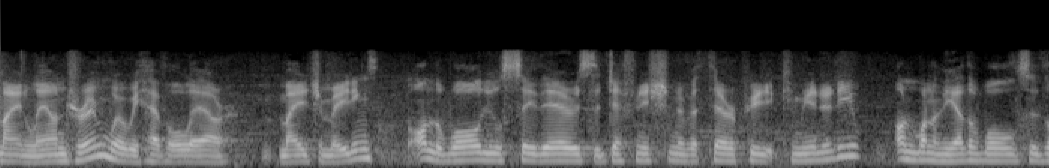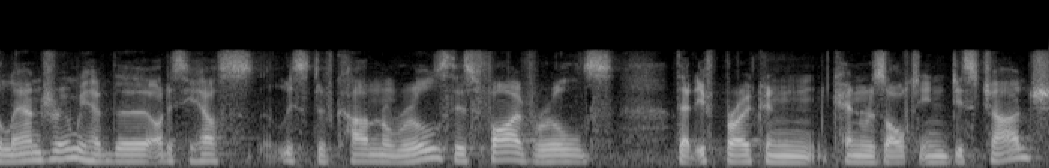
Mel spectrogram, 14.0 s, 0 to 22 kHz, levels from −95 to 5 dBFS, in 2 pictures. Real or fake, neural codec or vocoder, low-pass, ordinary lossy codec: real; none; 7.2 kHz; MP3, 64 kbps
